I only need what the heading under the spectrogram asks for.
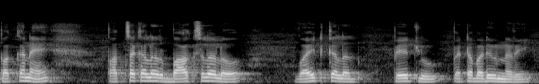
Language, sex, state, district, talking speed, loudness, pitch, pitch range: Telugu, male, Telangana, Mahabubabad, 100 wpm, -16 LUFS, 140 Hz, 135-155 Hz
